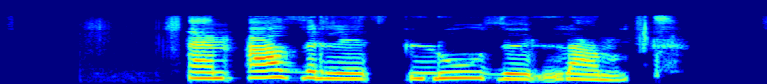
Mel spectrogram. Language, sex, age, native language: Icelandic, female, 8, Icelandic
